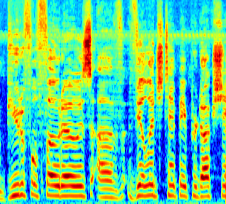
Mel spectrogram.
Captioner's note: none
